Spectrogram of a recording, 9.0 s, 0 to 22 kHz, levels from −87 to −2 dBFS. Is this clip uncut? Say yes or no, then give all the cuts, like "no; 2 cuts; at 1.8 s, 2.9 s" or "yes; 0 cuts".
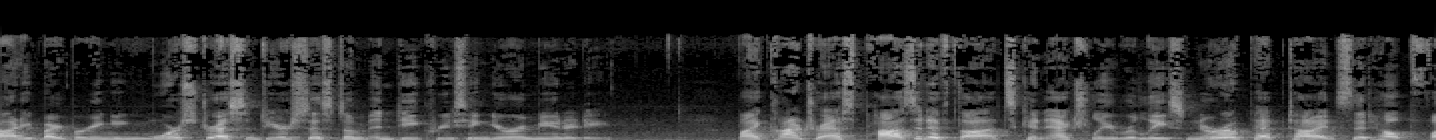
yes; 0 cuts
